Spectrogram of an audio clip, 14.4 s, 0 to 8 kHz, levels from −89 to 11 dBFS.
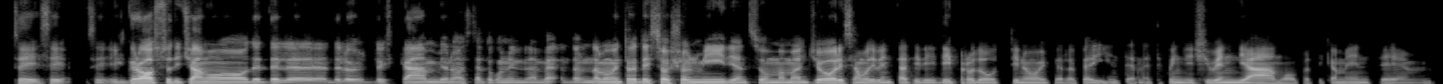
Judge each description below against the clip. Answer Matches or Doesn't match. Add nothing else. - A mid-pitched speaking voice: Doesn't match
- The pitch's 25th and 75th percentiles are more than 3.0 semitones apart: Doesn't match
